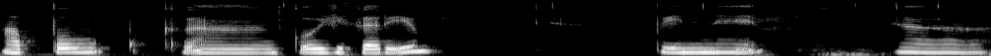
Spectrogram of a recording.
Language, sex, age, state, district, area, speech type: Malayalam, female, 30-45, Kerala, Palakkad, rural, spontaneous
